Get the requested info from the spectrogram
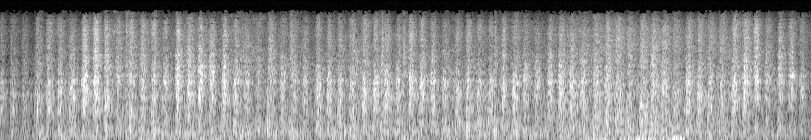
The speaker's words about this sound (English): So the train's now arrived in Medstead and Foremark station.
